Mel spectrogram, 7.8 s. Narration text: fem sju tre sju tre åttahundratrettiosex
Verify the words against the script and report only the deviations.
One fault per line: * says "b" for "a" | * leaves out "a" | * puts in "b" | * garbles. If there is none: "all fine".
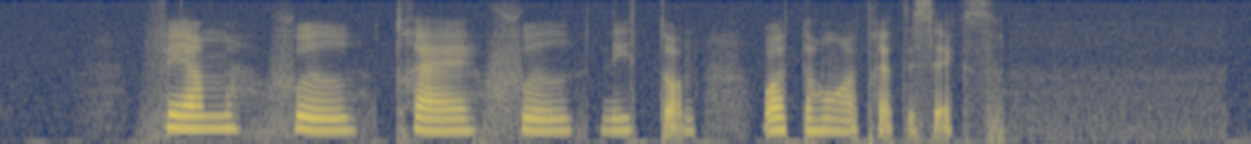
* says "nitton" for "tre"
